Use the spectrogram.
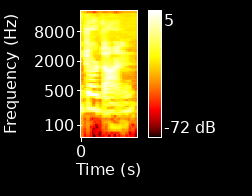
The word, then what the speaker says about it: Dordogne: Yeah, I think they say Dordogne in the game. That's how you pronounce it.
